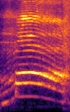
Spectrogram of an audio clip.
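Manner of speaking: very high, very loud, drawn-out nasal mall. Showing another speaker how to say the word: more nasal. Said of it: "Say it more with a more nasal".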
